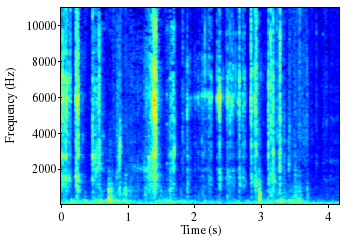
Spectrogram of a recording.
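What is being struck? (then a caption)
Soap bar scraped with a metal blade. A solid, dry pink soap bar held in the hand is scraped and carved with a metal utility blade, with powder and flakes falling away. Short, bright, crisp scraping strokes come in quick irregular bursts, and each dies away almost at once. One sharper rasp stands out near the middle.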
